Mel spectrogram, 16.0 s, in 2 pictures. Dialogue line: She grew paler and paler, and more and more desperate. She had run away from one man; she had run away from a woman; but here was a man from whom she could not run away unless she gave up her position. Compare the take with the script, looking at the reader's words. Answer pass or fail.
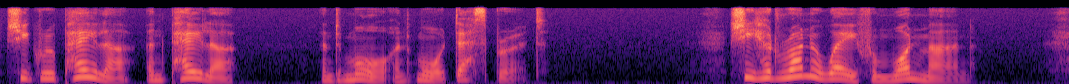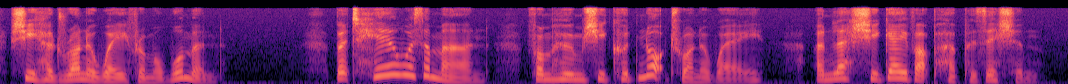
pass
